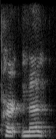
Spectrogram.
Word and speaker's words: pertinent: though of british english i say pertinent a little bit more like the word important where we use some stopped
